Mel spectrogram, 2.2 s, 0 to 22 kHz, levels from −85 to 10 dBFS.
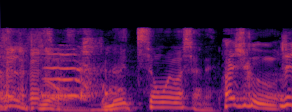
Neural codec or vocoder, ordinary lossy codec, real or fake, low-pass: none; none; real; none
